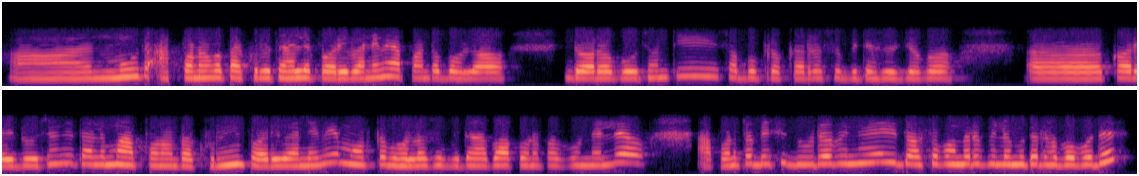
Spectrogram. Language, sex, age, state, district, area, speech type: Odia, female, 18-30, Odisha, Jajpur, rural, conversation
